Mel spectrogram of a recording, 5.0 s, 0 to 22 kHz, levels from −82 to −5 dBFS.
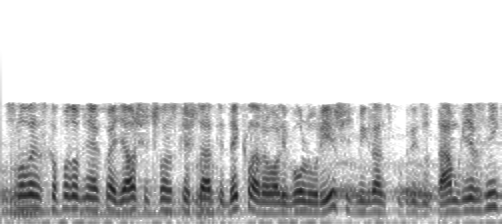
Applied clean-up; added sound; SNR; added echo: none; Growling; 15 dB; none.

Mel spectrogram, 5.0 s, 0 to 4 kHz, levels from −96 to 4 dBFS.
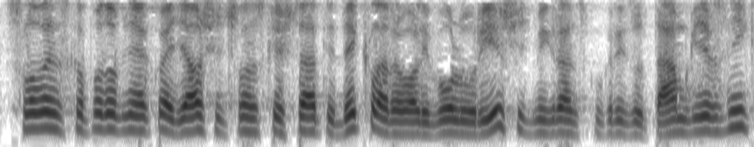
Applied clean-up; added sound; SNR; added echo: none; none; none; none.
